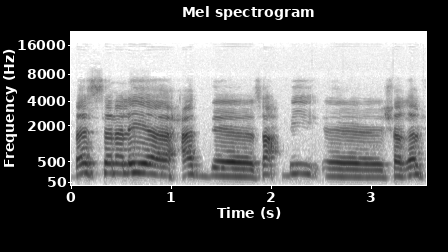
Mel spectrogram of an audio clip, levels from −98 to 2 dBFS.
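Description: A short speech recording with no technical faults to report: no dropouts, clipping, distortion, glitches or timing errors anywhere in it.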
